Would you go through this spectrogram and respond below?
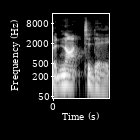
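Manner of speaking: low, quiet whisper. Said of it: "he'd whisper in my ear".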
